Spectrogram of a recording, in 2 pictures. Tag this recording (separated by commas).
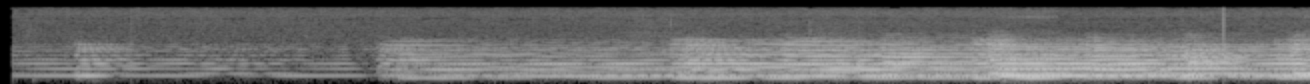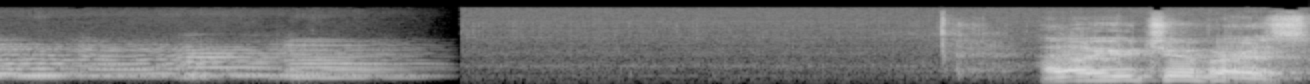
Speech, Classical music, inside a small room, Music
